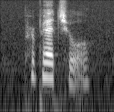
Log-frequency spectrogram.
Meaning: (adjective) 1. Lasting forever, or for an indefinitely long time 2. Set up to be in effect or have tenure for an unlimited duration 3. Continuing; uninterrupted
- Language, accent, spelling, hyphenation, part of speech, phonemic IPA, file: English, US, perpetual, per‧pet‧u‧al, adjective / noun, /pɚˈpɛt͡ʃuəl/, En-us-perpetual.ogg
